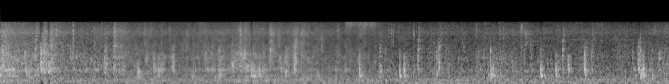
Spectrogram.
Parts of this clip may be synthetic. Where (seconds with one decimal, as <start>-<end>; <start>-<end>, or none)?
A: 1.2-3.8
